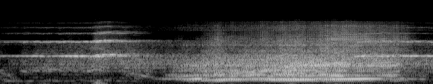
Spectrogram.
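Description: A police jeep's engine growing louder as it drives up, swelling from about two seconds in, over a steady high tone held underneath.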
